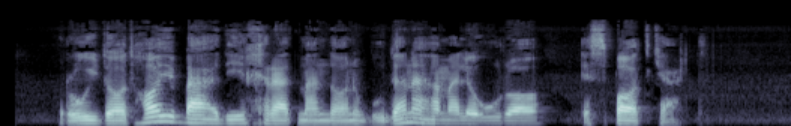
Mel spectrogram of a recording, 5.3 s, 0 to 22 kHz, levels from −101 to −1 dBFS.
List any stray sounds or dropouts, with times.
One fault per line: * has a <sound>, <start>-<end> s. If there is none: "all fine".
all fine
